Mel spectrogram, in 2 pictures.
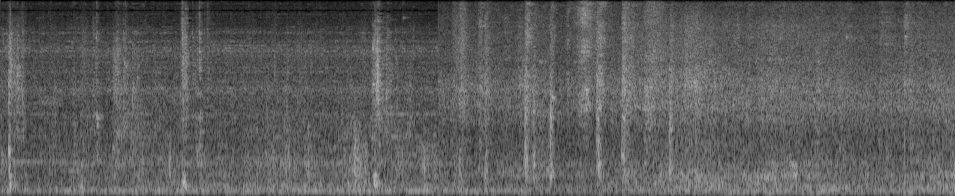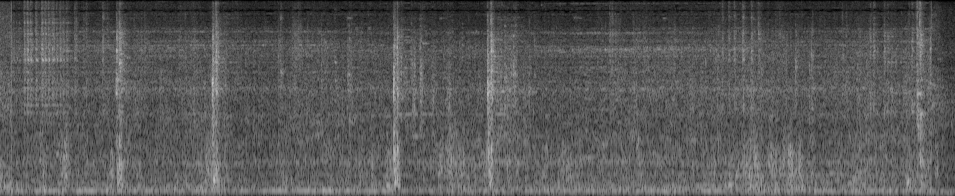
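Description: A Burimari Express train rolls along, heard from on board, with a steady loud rumble and repeated sharp clickety-clack wheel beats over the rail joints, and no speech.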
